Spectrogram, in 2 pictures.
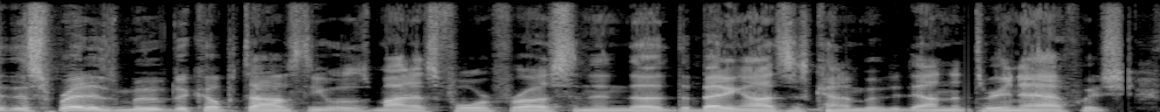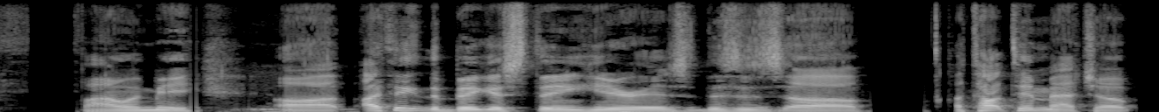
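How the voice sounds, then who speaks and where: A man's voice: medium pitch, fairly quick, no echo, clean studio sound. A man co-hosting a sports podcast, chatting casually with joking asides and lots of fillers. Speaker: podcast co-host.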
